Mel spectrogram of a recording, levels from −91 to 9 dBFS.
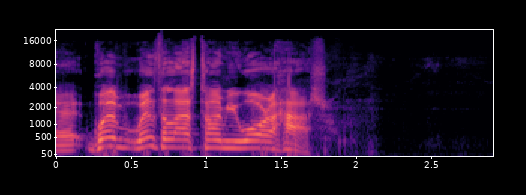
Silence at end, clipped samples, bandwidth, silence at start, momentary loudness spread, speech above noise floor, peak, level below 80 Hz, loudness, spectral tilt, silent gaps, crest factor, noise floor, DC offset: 1.1 s; under 0.1%; 20 kHz; 0 s; 6 LU; 48 dB; -6 dBFS; -62 dBFS; -22 LUFS; -2.5 dB/octave; none; 20 dB; -72 dBFS; under 0.1%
